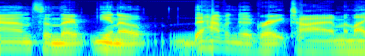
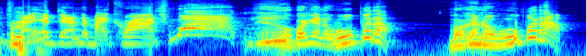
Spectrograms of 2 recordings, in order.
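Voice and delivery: higher mock party voice; hint of tipsy Vicky; 9 semitones higher, faster than usual. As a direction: cheer it like a giddy drunk. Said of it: "So she's like".

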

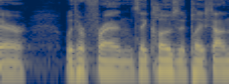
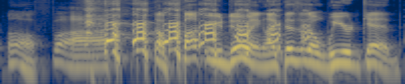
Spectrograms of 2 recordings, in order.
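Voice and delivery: loud, high, laughing disbelief; amused disbelief; 7 semitones higher, 8 dB louder than usual. Retold or imitated. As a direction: blurt it out through laughter. Reacting to precocious child, laughing.

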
